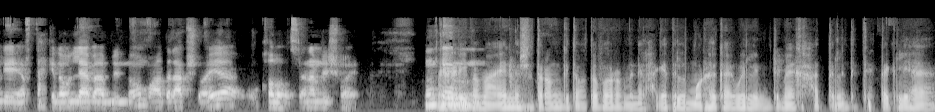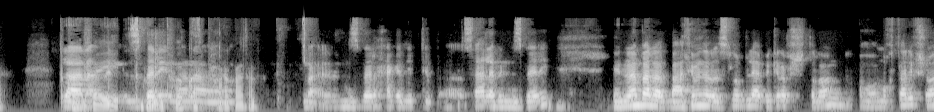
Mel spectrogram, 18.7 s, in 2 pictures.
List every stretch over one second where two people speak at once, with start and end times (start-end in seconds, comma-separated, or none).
10.0-11.6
